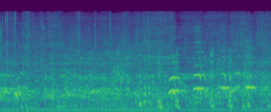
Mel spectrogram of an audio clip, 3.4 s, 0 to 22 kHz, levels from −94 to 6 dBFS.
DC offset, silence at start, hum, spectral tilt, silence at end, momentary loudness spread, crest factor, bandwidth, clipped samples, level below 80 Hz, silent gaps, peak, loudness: under 0.1%; 0 s; none; -4.5 dB/octave; 0 s; 7 LU; 16 dB; 15.5 kHz; under 0.1%; -40 dBFS; none; -6 dBFS; -23 LUFS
